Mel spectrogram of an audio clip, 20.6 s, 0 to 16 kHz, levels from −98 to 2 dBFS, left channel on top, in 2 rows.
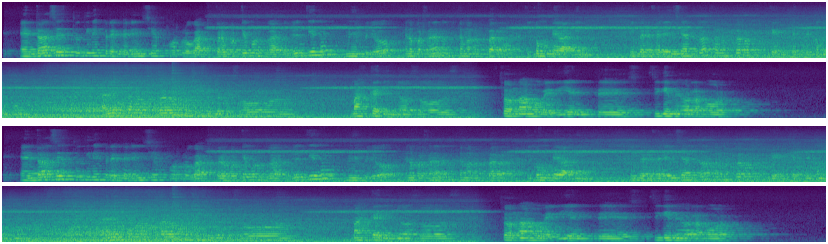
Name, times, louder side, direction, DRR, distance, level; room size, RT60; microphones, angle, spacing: voice 1, 0.2-7.4 7.8-10.7 11.5-14.0 14.6-15.9 16.6-18.2 18.4-19.3, left 1 dB, 40° left, 1 dB, 0.5 m, -27 dB
sound 1, 2.5-16.2, equal, 75° left, 1.0 m, -31 dB
4.4 x 2.1 x 3.4 m, 1.1 s
head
